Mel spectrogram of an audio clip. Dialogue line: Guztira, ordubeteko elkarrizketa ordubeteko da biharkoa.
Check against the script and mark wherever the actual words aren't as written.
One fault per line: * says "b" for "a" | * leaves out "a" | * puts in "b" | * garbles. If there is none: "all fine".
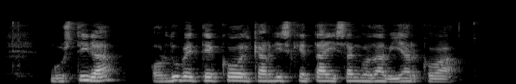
* says "izango" for "ordubeteko"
